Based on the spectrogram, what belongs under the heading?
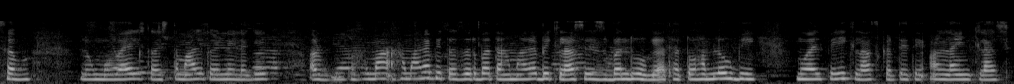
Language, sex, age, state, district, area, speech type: Urdu, female, 18-30, Bihar, Khagaria, rural, spontaneous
